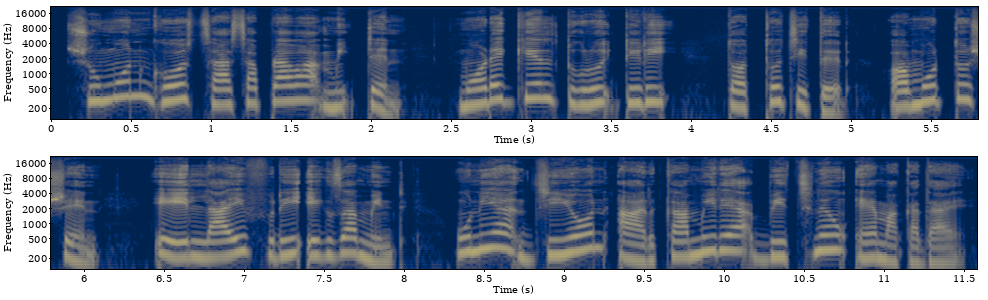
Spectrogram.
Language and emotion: Santali, neutral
